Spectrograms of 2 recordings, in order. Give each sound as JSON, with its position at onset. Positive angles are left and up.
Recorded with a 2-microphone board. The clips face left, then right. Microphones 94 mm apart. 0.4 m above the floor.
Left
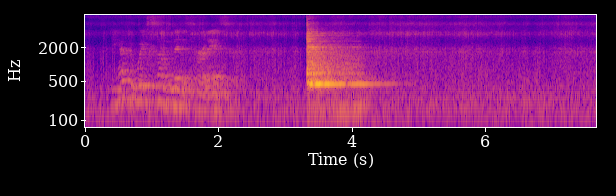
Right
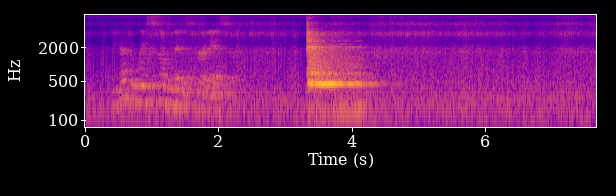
{"t": 0.4, "sound": "a man speaking", "side_deg": 65, "distance_m": 3.5}
{"t": 3.3, "sound": "dishes clattering", "side_deg": 45, "distance_m": 1.6}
